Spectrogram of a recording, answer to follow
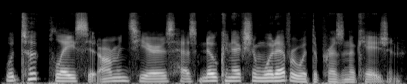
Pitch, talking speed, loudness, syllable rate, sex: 150 Hz, 190 wpm, -18 LUFS, 6.1 syllables/s, male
